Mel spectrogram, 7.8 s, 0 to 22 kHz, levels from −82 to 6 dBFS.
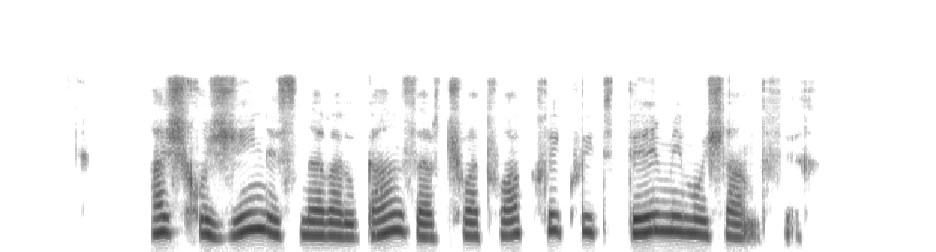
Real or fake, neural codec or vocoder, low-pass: fake; codec, 16 kHz, 4.8 kbps, FACodec; 7.2 kHz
